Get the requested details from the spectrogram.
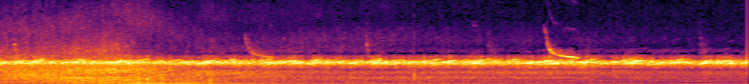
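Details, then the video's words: Really loud bunch of spring peepers calling together, their high piping peeps blending into one steady shrill ringing wall of sound, with occasional separate upslurred peeps cutting through. "Spring Peepers"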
